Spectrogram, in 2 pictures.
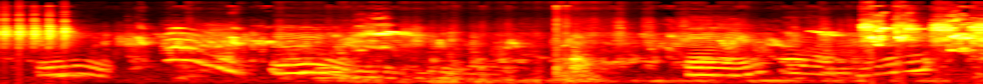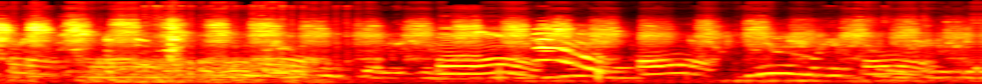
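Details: Talking Indian ringneck parakeets, several birds together, produce a run of bent, word-like phrases rising and falling in pitch over a bed of busy scratchy chatter and brief squeaks.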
